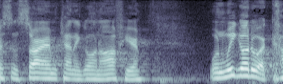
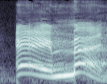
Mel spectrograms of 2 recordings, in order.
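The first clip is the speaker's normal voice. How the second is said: full-throated, belted, drawn-out "amen"; 6 semitones higher, 5 dB louder than usual. Retelling how the grandpa belted out amen at church: imitating a deep baritone belted amen. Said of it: "He just belted out".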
